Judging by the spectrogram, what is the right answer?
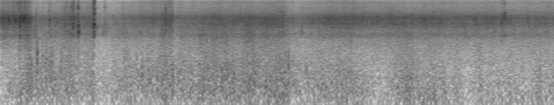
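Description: Wind buffeting the microphone: a gusty low rumble that swells and fades over a steady hiss.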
